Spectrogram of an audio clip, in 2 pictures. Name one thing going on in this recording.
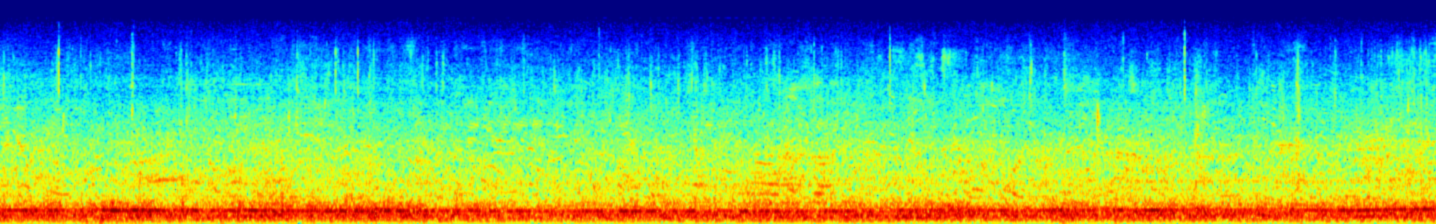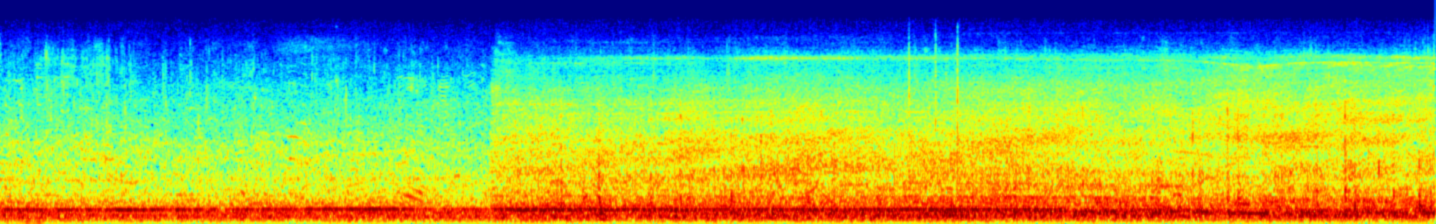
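A racing boat engine roars steadily at high speed.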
